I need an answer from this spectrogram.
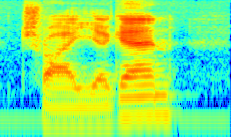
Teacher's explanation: Try is a long vowel, so it's a y linking.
